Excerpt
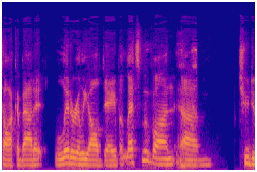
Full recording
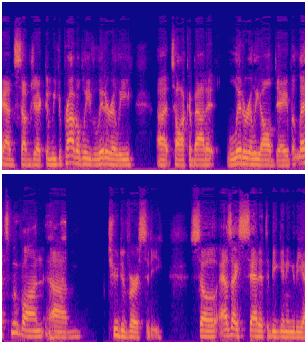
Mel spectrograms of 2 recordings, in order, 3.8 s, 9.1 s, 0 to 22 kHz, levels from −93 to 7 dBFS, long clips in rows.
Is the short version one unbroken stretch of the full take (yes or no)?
yes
